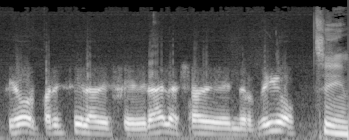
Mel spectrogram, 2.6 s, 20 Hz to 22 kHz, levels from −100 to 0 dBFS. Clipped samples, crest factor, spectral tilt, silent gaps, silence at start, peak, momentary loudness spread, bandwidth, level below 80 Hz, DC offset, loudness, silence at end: under 0.1%; 10 dB; -6 dB/octave; none; 0.05 s; -2 dBFS; 3 LU; 17 kHz; -44 dBFS; under 0.1%; -12 LUFS; 0 s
